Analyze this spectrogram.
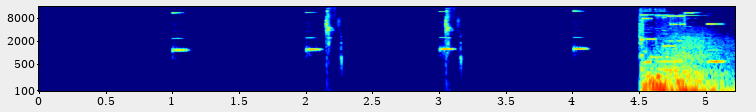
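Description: A countdown beeps once each second.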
